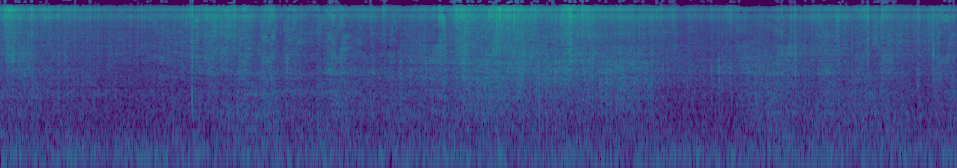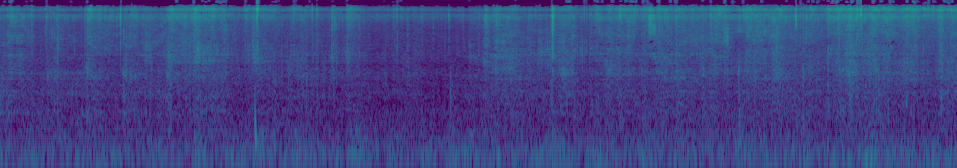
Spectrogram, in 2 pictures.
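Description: Beaten eggs sizzling in a frying pan while being stirred and scrambled with a silicone spatula, with occasional light scrapes and taps of the spatula against the pan.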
